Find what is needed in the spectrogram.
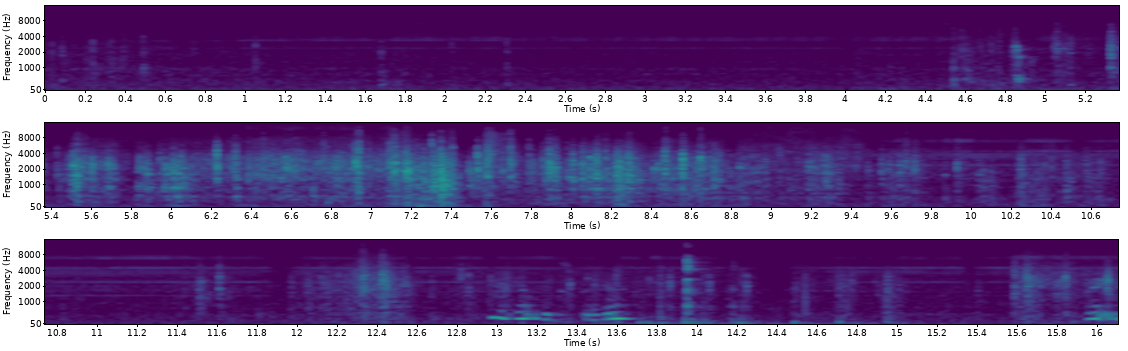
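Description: Paper backing sheet crackling and rustling as it is handled and peeled from vinyl fuse ironed onto felt, starting about four seconds in and loudest in the middle, with a few scattered crackles near the end.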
